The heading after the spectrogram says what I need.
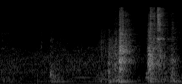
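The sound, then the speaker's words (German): A window is closed with two short, faint clunks in quick succession, preceded by a soft rustle. “Hast du bei dir das Fenster auf oder so? Ja, kann sein. Ja, musst du bitte schließen, weil, mach's mal bitte schnell zu, weil es ist zu laut.”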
